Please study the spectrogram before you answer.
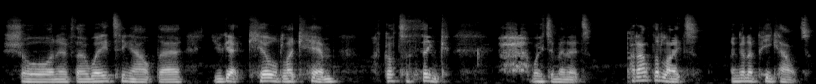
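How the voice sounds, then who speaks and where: A man's voice: medium pitch, normal speed, darkish tone, natural voice. Man playing a tense, protective ordinary husband. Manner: urgent, plain-spoken. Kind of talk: 1940s-style radio drama acting and narration. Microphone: video call.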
